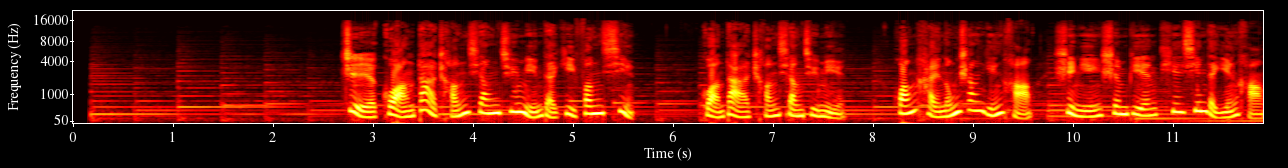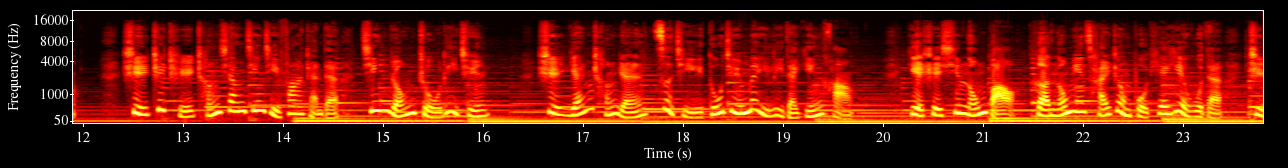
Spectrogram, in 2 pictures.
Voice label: 女 专题 亲切告知样, 国语女声配音; 全能配音

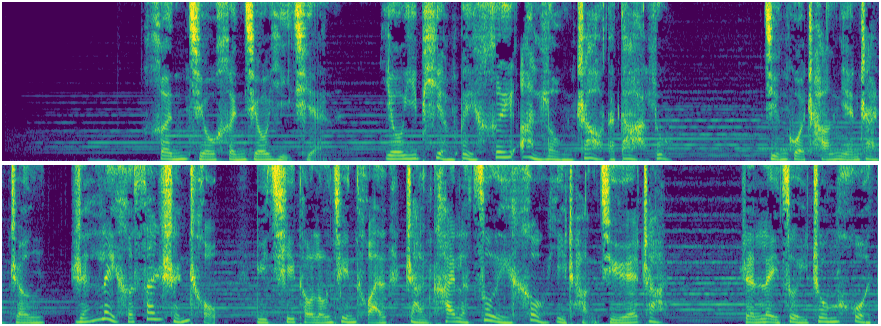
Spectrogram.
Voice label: 女 游戏片头, 国语女声配音; 宠物王国

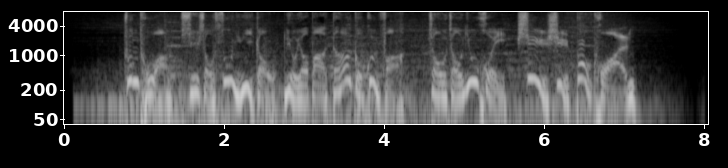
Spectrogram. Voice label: 男 广告, 国语男声配音; 装图网

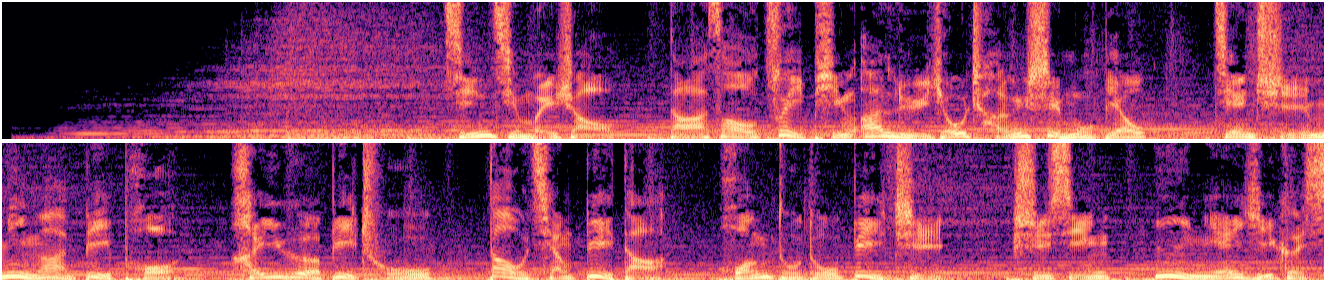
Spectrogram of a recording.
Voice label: 男 大气汇报, 国语男声配音 磁性; 旅游城市 小样

